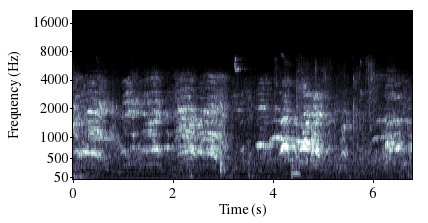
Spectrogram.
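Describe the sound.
A basketball is dribbled on the court during a boys' basketball game: a few dull bounce thuds under continuous play-by-play commentary and crowd chatter.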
